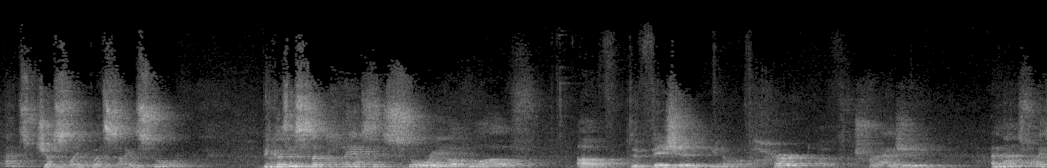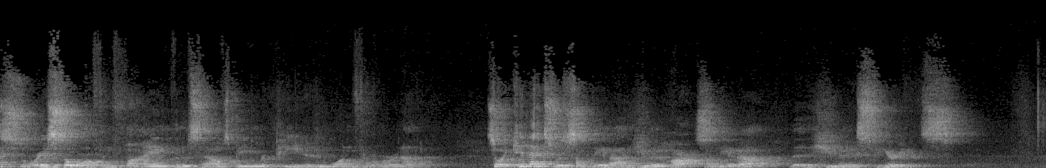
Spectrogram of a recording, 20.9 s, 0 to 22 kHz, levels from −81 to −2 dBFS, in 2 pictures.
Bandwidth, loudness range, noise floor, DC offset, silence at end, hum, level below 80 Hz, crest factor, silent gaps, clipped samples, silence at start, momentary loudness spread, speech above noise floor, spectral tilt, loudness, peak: 18.5 kHz; 5 LU; -51 dBFS; under 0.1%; 0 s; none; -66 dBFS; 18 dB; none; under 0.1%; 0 s; 13 LU; 25 dB; -3 dB/octave; -26 LUFS; -8 dBFS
